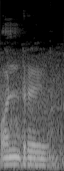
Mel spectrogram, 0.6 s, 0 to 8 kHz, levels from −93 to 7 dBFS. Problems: none marked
